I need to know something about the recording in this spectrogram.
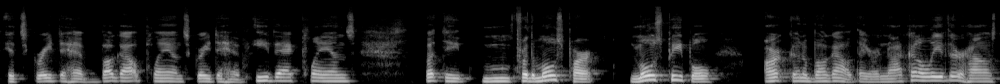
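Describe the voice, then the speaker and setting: A man's voice: mid-range voice, mellow. A man of about sixty hosting a casual livestream, talking in a plainspoken, folksy way and rambling into asides. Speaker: livestream host.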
